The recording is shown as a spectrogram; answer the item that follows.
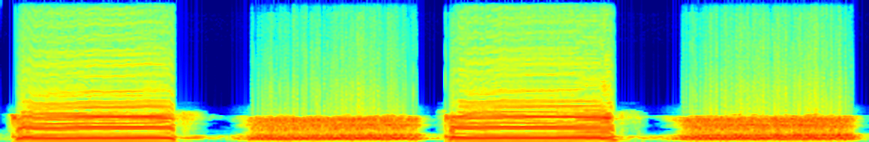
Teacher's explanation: حروف مستعلیہ میں سے. اس کو پر یعنی موٹا پڑھنا ہے. · زبان کی جڑ اور تالو کے نرم حصے سے دو نقطے والا قاف جو پر پڑھا جاتا ہے وہ ادا ہوتا ہے. زبان کی جڑ اور تالو کا نرم حصہ, اس سے قاف ادا ہوتا ہے جو پر پڑھا جاتا ہے یعنی دو نقطے والا.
